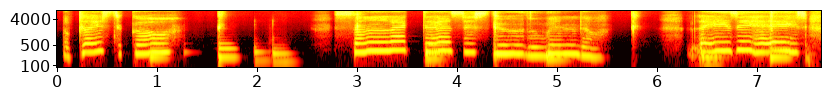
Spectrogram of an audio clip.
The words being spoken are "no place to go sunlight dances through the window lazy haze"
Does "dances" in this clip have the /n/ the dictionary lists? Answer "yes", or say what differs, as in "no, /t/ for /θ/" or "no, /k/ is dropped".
no, /n/ is dropped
